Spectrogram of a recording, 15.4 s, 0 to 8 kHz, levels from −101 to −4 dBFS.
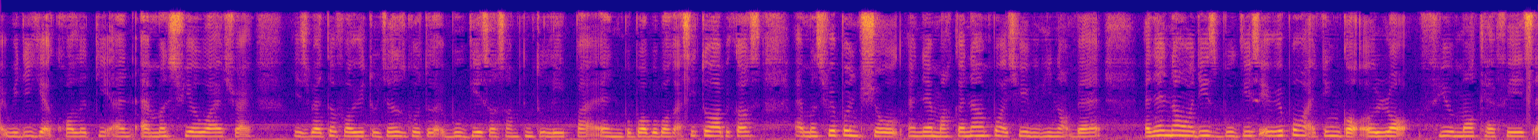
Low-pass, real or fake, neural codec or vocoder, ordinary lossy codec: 7.2 kHz; fake; vocoder, 44.1 kHz, 128 mel bands every 256 samples, BigVGAN v2; MP3, 48 kbps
